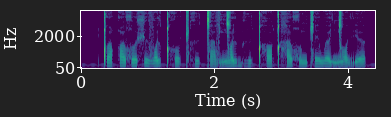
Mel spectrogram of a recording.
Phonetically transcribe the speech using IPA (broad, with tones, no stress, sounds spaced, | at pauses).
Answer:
ǃ o˥ qʷ œ˥ χʷ œ˥ ʃ ɨ˥˧ v ɔ˥ lʲ ǃʰ o˥˧ ǁʰ ɨ˥ ǀ a˥˧ v ŋ͡ǀ ɒ˥ lʲ bʱ ɨ˥ ǃʰ ɒ˥ ǃʰ a˥ χʷ ɨ˥ ŋ ǁ e˥ w œ˥˧ lʲ ŋ͡ǀ ɔ˥˧ rʲ œ˥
